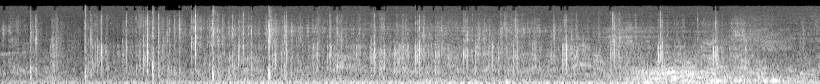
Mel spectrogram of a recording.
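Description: Sparse, scattered hand claps from a small crowd over a low steady hum, with faint voices in the background near the end.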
